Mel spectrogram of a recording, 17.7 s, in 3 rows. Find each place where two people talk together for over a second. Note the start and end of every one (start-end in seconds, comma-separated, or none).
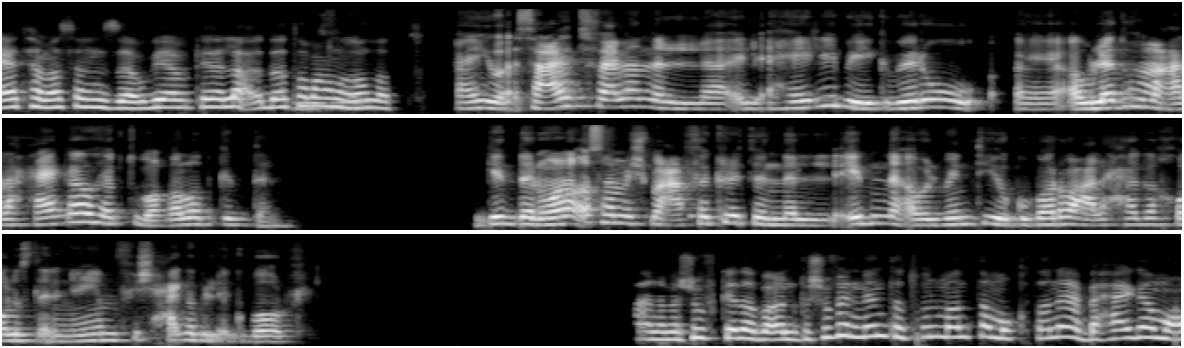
none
